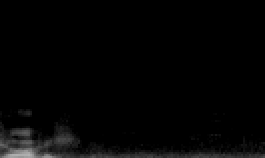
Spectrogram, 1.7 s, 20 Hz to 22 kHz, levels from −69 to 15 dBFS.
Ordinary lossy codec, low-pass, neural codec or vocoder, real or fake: none; 7.2 kHz; none; real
